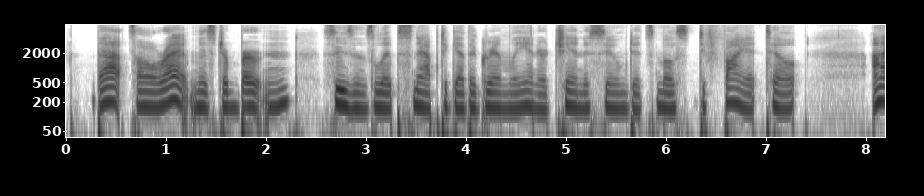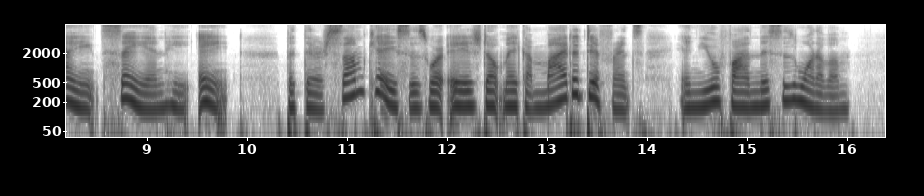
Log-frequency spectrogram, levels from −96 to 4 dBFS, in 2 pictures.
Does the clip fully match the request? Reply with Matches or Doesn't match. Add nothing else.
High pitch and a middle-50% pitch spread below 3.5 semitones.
Doesn't match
